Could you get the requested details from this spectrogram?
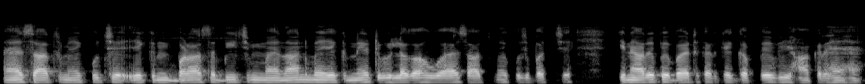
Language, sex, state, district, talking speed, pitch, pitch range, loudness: Hindi, male, Bihar, Gopalganj, 210 wpm, 105 Hz, 100-105 Hz, -19 LUFS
